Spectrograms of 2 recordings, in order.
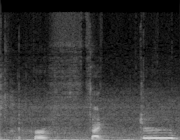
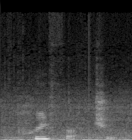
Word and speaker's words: prefecture: And then I believe this is Perfector, but I'm not 100% sure, so I'm just going to look up how to pronounce it again. Prefecture.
